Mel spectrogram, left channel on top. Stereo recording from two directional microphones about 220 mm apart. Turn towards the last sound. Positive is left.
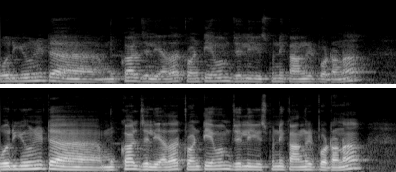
turn(degrees=-45)  # may be behind; listen again after turning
